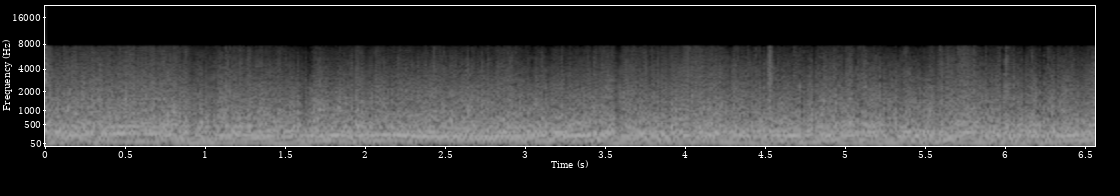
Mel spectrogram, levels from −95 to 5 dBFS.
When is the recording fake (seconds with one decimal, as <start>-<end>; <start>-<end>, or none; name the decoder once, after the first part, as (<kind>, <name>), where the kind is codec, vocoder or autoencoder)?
0.6-4.6 (autoencoder, DAC-VAE); 5.1-5.7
